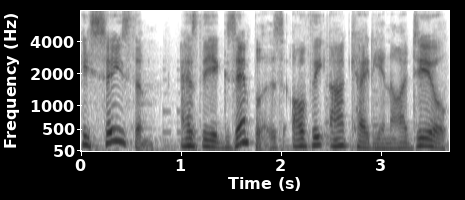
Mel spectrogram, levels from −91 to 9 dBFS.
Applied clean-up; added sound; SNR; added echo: none; none; none; none.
